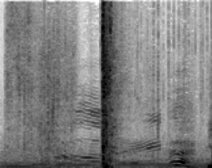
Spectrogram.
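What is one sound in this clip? An arrow is loosed from a bow with a sharp snap.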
